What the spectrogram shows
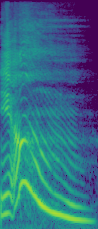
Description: Stylish Woman Yeow

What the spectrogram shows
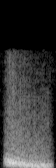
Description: View Lock Off; Toggle view-lock (holding Z)

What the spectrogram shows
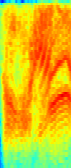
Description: Spin Attack; spin-attack shouts; Link's spin-attack shouts

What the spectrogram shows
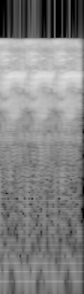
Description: Picto Box Zoom

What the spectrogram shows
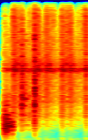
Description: Door Unlock; Zelda; OOT

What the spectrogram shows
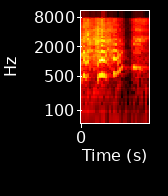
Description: Laugh; Medli; zelda sounds

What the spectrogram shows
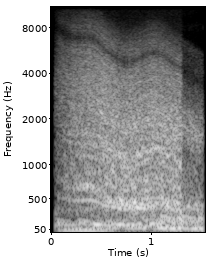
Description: Ganon Dizzy

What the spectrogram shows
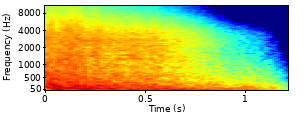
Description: Bomb Blow; The bomb exploding; Eldin

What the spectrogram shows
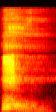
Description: Hmm Grunt; "Hmm!" (grunting); Sir Combsly

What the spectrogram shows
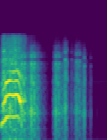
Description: Scared; Skull Kid getting scared

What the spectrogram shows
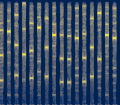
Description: Enemy Flap; An enemy flapping its arms; zelda

